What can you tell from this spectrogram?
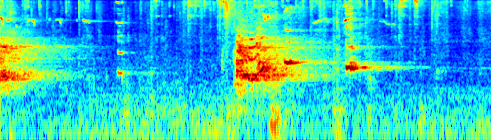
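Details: Dog with kennel anxiety, whining, salivating and biting the kennel bars while being trained with a prong collar. A thin, steady whine opens, then a harsh noisy yelp and a brief clear whine, with clattering and knocking around it.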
